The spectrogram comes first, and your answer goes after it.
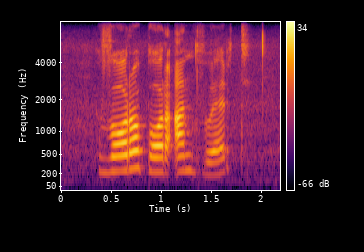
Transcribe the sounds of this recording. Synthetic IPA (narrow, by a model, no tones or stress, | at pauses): vɑːɾəpɑːɾɐntvuərt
